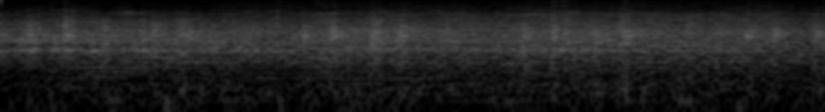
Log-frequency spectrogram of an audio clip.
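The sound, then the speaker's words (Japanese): Rumbling, clattering rail noise of a mine trolley on its track, a steady, dense roll that holds at an even level throughout with no voices. “よし、トロッコレールに戻すぞ。”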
